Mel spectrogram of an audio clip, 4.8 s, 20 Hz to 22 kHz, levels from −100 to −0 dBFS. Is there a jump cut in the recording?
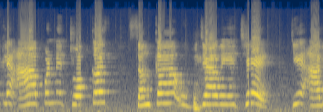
no; 0 cuts

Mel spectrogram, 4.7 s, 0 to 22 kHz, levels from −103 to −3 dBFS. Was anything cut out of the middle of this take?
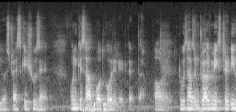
no; 0 cuts

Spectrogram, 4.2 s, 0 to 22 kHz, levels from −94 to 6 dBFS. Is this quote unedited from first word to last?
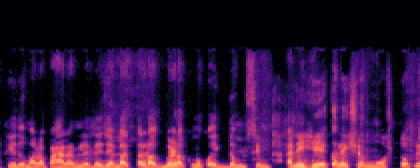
no; 1 cut; at 2.6 s

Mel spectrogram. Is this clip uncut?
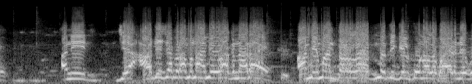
no; 1 cut; at 2.8 s

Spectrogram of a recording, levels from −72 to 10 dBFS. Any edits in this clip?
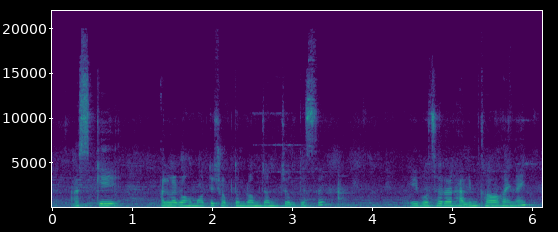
no; 0 cuts

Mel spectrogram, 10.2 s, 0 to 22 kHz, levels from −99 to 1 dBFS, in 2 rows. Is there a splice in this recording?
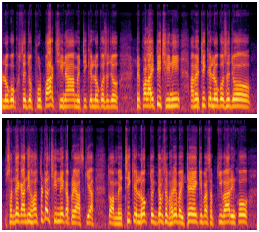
no; 0 cuts

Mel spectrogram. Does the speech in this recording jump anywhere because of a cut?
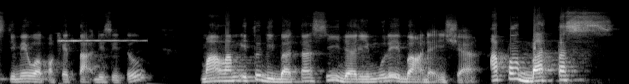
yes; 1 cut; at 4.7 s

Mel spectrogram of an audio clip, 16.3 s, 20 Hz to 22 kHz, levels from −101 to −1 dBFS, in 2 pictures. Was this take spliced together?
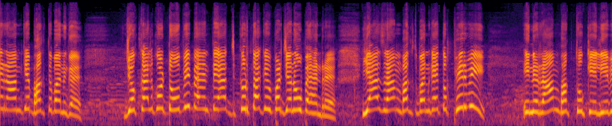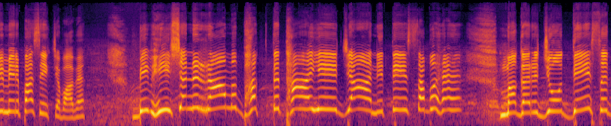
yes; 1 cut; at 3.1 s

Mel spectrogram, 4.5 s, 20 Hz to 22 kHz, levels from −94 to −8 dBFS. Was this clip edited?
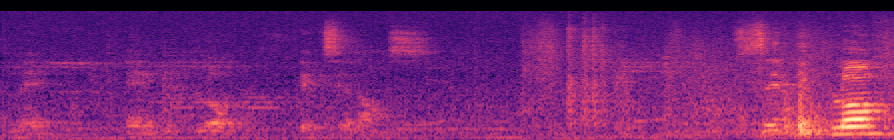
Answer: yes; 1 cut; at 2.6 s

